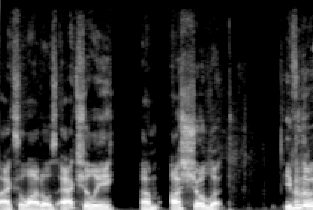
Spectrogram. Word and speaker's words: axolotl: axelottal, is actually um asholut, even though it's spelled the exact same way in the nawat language. Um atloned lut and x is very often pronounced show.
